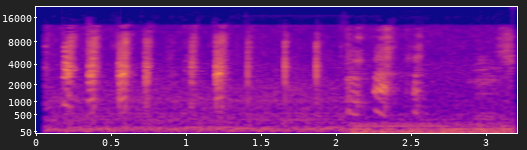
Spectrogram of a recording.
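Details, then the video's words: A domestic cat chattering at birds gives a rapid burst of about eight short clicking, bleating notes, then a couple of brief chirpy mews over a low background rumble. "funny cats chattering at birds"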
